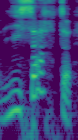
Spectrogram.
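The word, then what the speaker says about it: nissart: nissard en provençale rhodanien on va aussi retrouver le terme prononcé nissaert à Nice à Nice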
